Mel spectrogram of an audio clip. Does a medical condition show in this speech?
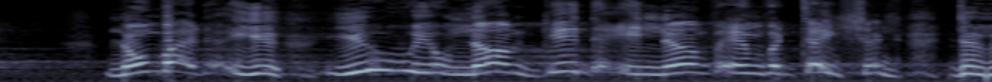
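Yes: cerebral palsy; speech hard to understand.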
